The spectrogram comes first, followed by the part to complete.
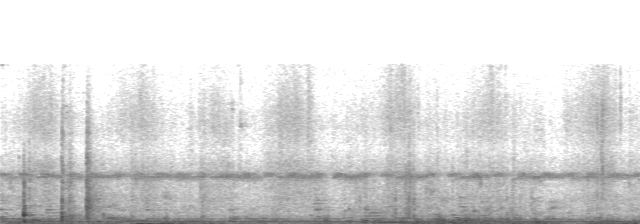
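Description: Faint murmur of people's voices over a steady low hum and a steady high whine, with a few short clicks and knocks in the first second.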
